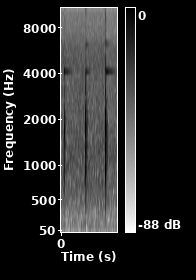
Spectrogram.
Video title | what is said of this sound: *Ray Mears* Wild Food part 2 | if it's a good piece it should have a real crystal sound like that that means there aren't so many flaws in the Flint that will cause me problems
